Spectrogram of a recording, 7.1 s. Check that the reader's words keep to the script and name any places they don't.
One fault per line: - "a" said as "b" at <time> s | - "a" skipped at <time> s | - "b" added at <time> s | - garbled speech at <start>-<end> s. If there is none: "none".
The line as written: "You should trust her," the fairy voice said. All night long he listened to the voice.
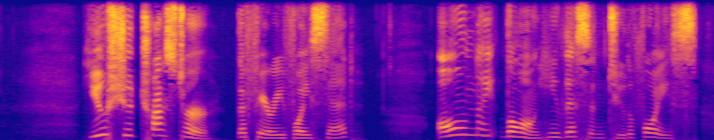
none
